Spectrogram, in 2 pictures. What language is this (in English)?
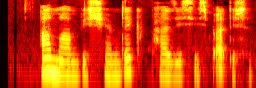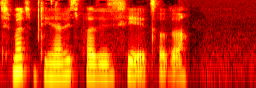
Georgian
